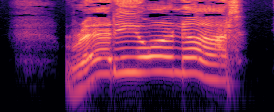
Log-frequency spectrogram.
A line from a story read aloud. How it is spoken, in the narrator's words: he hollered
